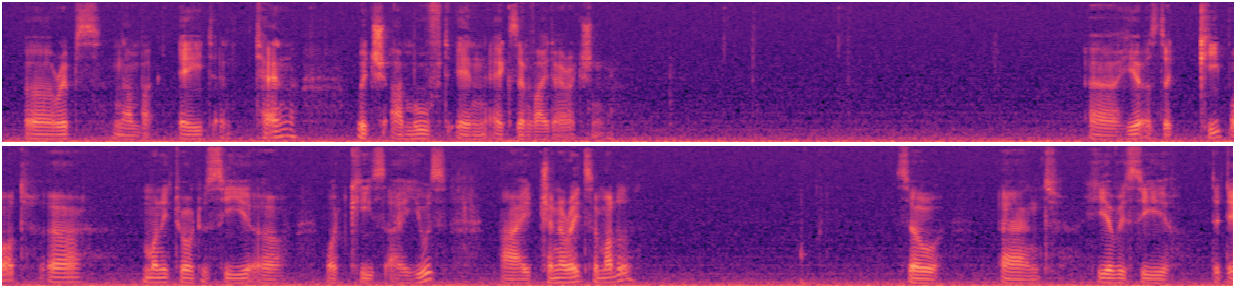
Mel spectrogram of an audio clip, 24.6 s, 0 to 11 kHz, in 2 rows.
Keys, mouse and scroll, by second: 1.5-2.6 drag, 3.0 click, 7.2 click, 8.3 click, 11.3 click, 17.6 click, 24.5 click.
